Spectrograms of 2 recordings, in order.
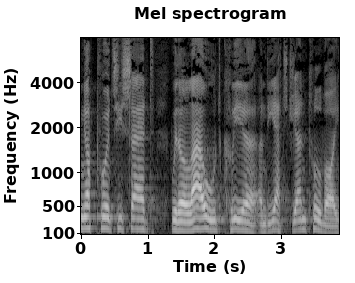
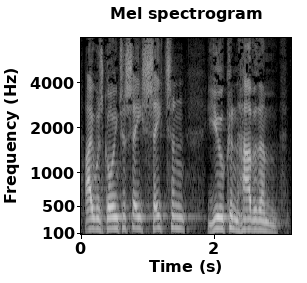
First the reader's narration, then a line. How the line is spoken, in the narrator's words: after 30 seconds of dead silence, he cried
